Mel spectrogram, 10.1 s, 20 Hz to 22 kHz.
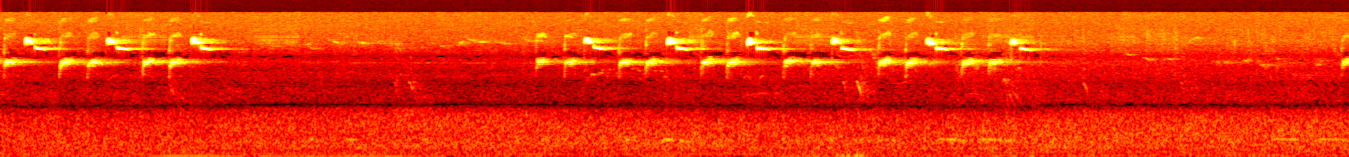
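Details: In a Weener garden, East Frisia, northwest Germany, in March 2023, a great tit repeats sharp high paired notes in two bursts separated by a short gap, each burst about a dozen quick phrases, with distant low background hum.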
